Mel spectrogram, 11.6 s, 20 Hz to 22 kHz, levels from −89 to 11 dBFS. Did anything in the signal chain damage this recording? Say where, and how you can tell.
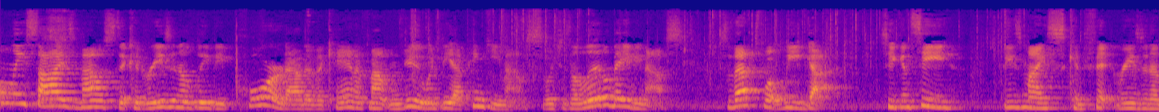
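Yes. Between 6.79 and 7.79 s the sound abruptly slows by about 5.2% and drops in pitch by about 93 cents, nearly a semitone. After that second, speed and pitch snap back together. Because both shift as one, this is a playback-rate change, not a filter or codec effect. The likely cause is a drift correction step at the driver or buffer stage, where clock-matching software resampled in one jump to refill its buffer.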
